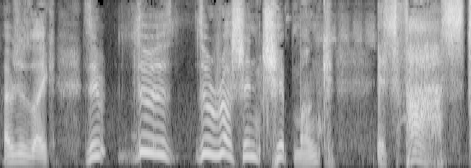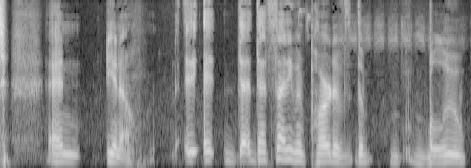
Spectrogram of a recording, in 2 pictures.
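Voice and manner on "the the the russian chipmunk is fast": higher, breathy nature documentary voice; hushed, awed wildlife narration; high mock documentary narrator; David Attenborough. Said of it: "trying to do David Attenborough".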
